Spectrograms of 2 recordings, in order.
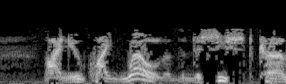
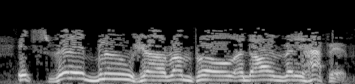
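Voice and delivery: colonel via medium; 9 semitones higher, 3 dB louder than usual. A narrator's reading.

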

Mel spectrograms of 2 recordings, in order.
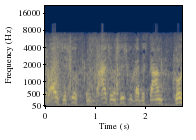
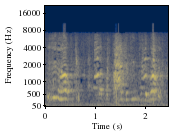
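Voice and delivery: calling up; 14 semitones higher than usual. Acted. Pancho calls up from the well.

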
